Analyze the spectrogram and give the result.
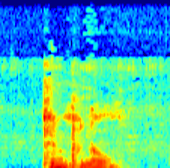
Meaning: A plant of the genus Pimpinella, especially burnet saxifrage (Pimpinella saxifraga)
- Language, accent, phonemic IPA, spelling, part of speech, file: English, Southern England, /ˈpɪmpənɛl/, pimpernel, noun, LL-Q1860 (eng)-pimpernel.wav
